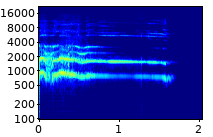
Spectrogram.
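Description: A rooster crows once, loud, a bright cock-a-doodle-doo that holds a steady pitch for well over a second before cutting off into silence. No voices accompany it.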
